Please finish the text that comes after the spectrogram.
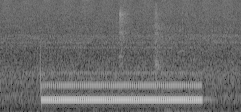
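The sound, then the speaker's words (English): A single two-second ringback tone from a phone call to the Realty One Group office, played on speakerphone held near the microphone, a steady electronic hum that starts abruptly and cuts off, with no talking. “Let's call them.”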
